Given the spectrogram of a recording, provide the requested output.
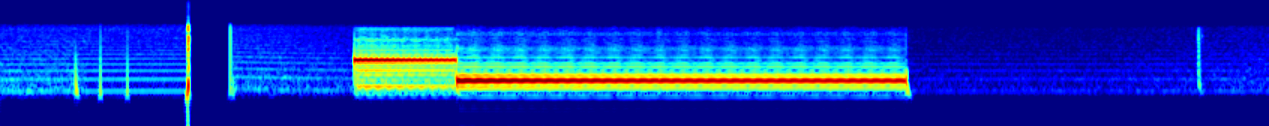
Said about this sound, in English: stand by for tones.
